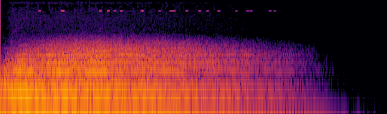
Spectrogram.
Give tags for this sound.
anti-Shinto crash filmscore single-impact synth

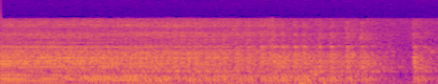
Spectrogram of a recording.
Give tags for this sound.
close creak creaking creaky door gate haunted horror open ship squeak squeaking squeaky wood wooden

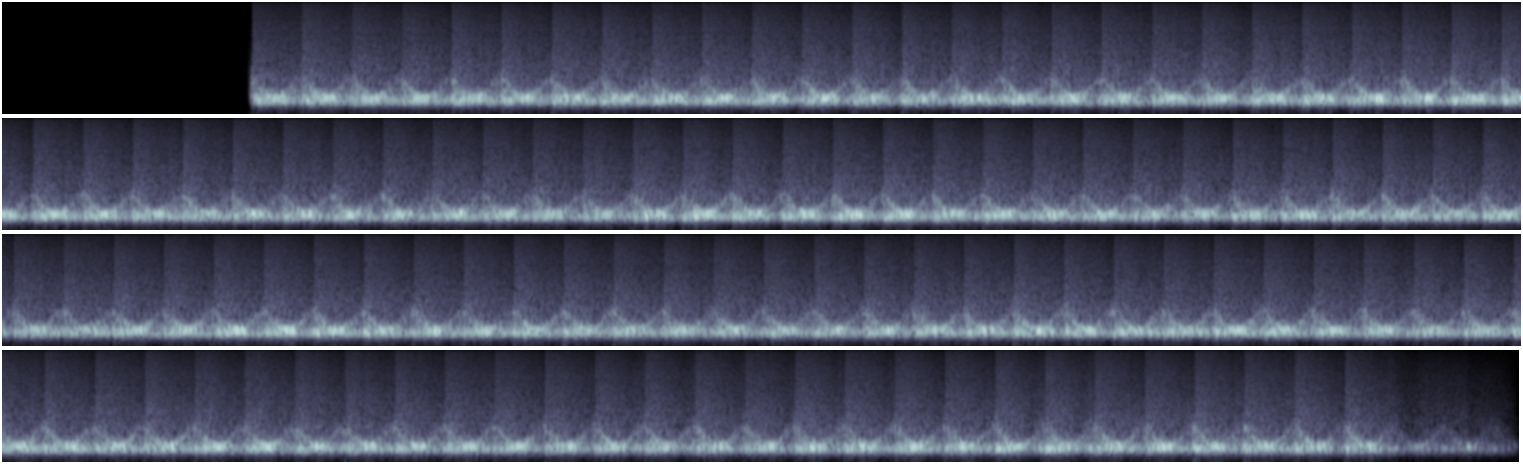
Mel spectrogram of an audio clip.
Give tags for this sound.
Effect Audacity Noise Basic

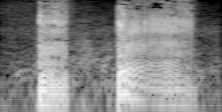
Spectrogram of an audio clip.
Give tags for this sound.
fart poot gas weird flatulation flatulence explosion noise

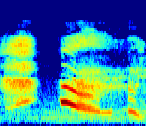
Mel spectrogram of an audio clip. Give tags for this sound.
female voice

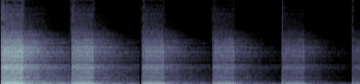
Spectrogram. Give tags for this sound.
drums free sounds

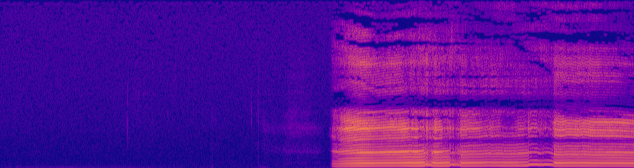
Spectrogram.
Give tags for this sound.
brains dead zombie

